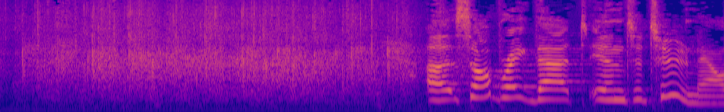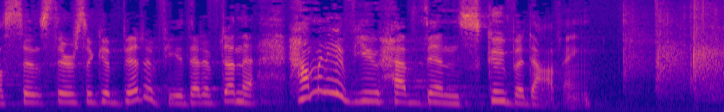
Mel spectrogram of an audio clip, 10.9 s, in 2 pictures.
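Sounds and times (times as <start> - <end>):
audience clapping: 0.0 - 3.2, 10.1 - 10.8
speech: 3.2 - 10.0.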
